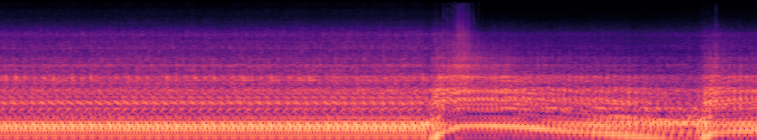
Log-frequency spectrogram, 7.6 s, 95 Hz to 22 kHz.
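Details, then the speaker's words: V8 with Roush Active Exhaust, driver's side valve replaced after actuator internal failure; rear of car, track mode with valves open then touring: loud, even V8 rumble with clean rev blips, exhaust working normally after repair. "I'm going to put you guys behind the car, and I'll start it up in track mode, which means the valves should be open. And then I'll put it down to touring, and I'll show you guys the difference."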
